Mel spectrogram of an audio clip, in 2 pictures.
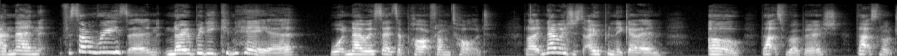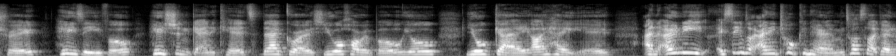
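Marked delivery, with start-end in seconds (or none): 7.1-15.1 mock sarcastic snark, lower. Retelling what a character says during a court scene: imitating sarcastic snark. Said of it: "So he's just being sarcastic".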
